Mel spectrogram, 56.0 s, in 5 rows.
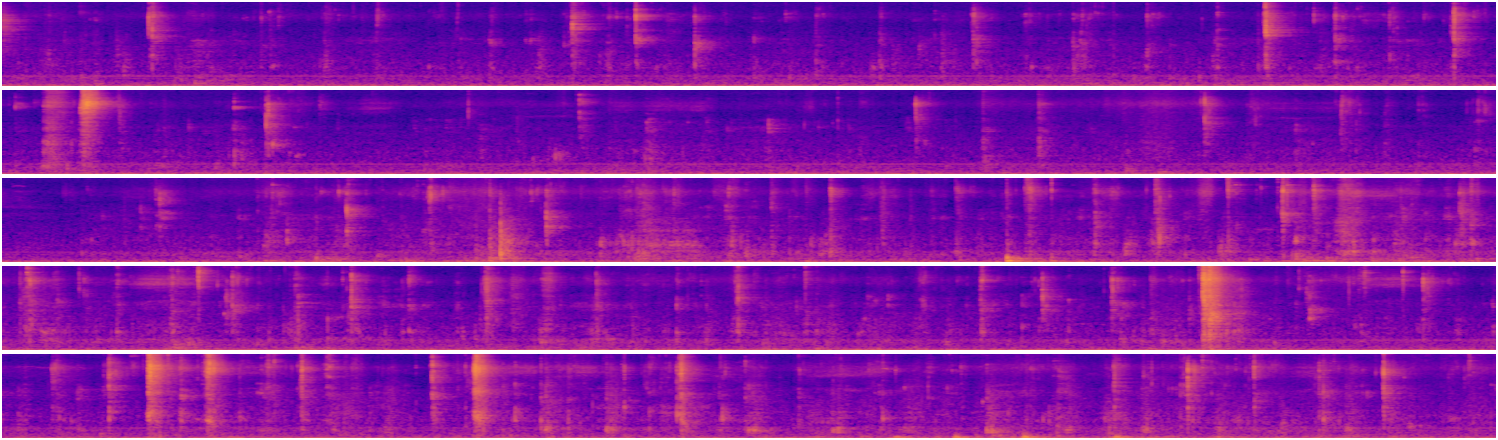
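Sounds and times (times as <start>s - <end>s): wet chewing: 20.2s - 56.0s.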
